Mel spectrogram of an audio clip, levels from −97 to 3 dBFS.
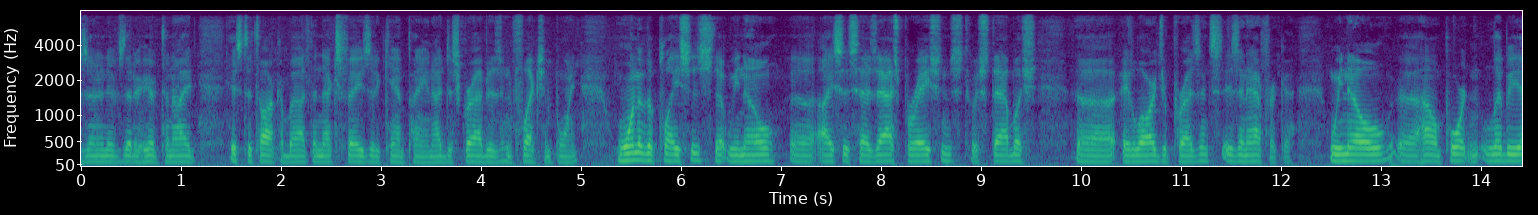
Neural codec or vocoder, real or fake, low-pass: none; real; 7.2 kHz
